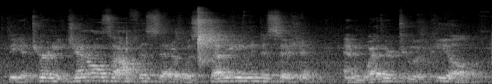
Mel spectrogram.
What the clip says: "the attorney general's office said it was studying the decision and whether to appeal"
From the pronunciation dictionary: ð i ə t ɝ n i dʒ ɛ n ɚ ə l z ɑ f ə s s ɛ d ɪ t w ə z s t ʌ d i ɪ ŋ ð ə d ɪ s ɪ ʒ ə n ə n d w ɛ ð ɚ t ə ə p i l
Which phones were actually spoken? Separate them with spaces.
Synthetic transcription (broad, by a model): ð i ə t ɝ n i dʒ ɛ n ɚ l z ɑ f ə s s ɛ d ɪ t w ə z s t ʌ d i ɪ ŋ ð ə d ɪ s ɪ ʒ ə n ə n w ɛ ð ɚ t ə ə p i l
